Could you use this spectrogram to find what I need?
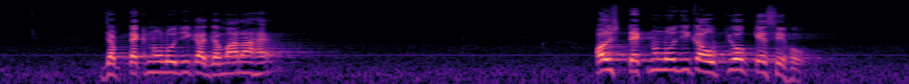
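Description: A middle-aged man speaks into a microphone through loudspeakers in an echoing hall, with pauses between phrases.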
